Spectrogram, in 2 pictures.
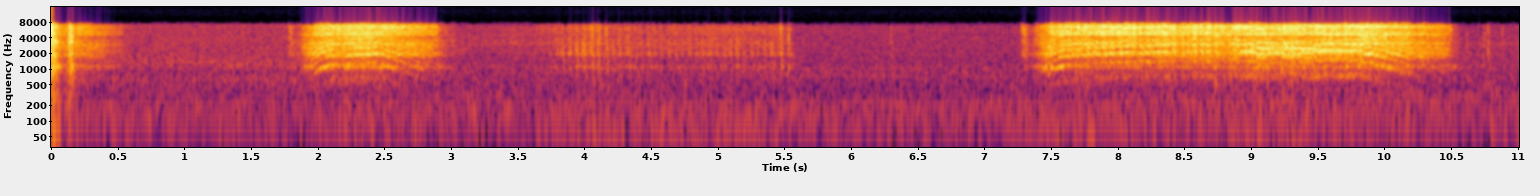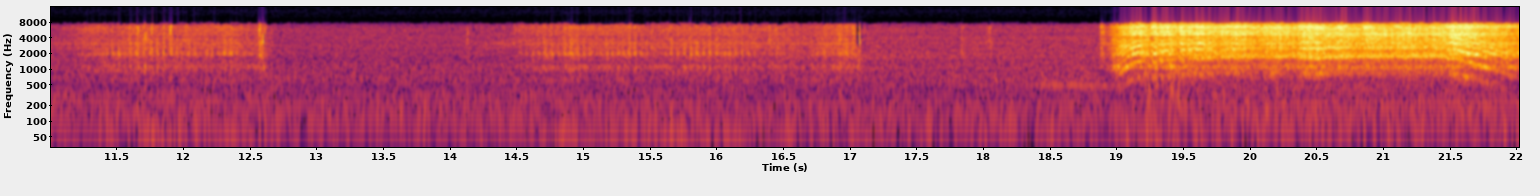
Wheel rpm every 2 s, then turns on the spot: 90, 50, 20, 20, 170, 30, 10, 10, 20, 60, 200.
4-6 10-18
